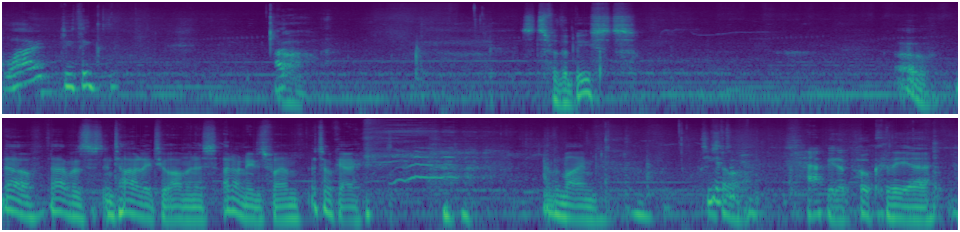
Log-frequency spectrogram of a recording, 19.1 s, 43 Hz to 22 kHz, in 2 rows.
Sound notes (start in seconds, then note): 13.2 laughter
